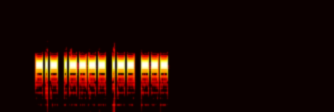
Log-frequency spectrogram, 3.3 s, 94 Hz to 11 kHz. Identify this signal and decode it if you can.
Morse code, heard as a keyed tone, about 53 wpm, 700 Hz. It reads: K1WO
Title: USA Call Signs - 4 Characters - Repeated 2x - 50wpm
